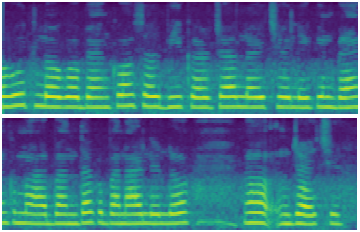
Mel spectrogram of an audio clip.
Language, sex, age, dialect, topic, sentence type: Maithili, female, 18-24, Angika, banking, statement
